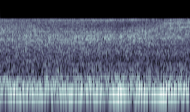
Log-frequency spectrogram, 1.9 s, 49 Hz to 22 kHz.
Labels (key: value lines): label: anthrophony, boat engine
recorder: SoundTrap 500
